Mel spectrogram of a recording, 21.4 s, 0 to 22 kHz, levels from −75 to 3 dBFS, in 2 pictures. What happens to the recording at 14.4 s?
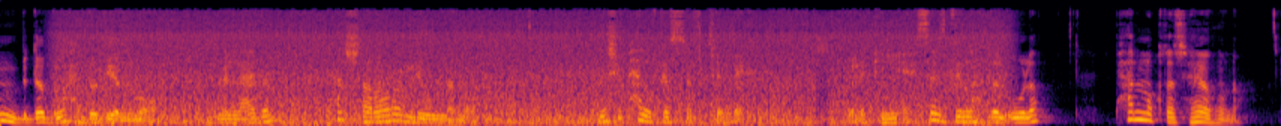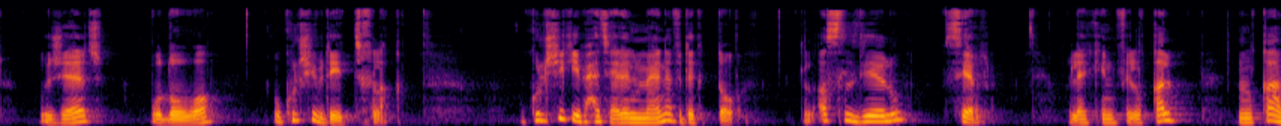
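Nothing goes wrong at 14.4 s; the speech there plays through intact, with no dropout, click or distortion.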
